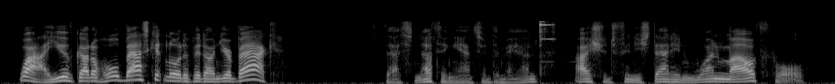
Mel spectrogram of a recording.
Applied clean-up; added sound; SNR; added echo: neural diffusion model UNIVERSE++.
